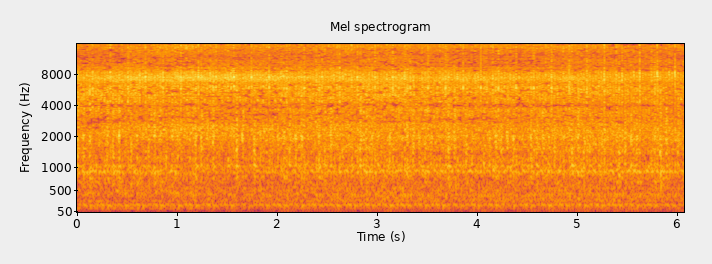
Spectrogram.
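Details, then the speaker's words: BMW X6, fan and some coolant hoses removed, starting before drive belt removal: steady idle with faint uneven whirring rotational churn loudest at front of engine on every start, source not yet pinned down; rotational noise from front of engine. "this is noise coming from the front of the engine every time you start the car you can hear the noise coming like a rotational noise"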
